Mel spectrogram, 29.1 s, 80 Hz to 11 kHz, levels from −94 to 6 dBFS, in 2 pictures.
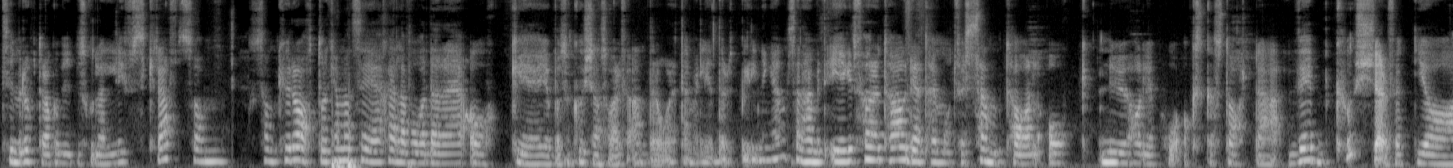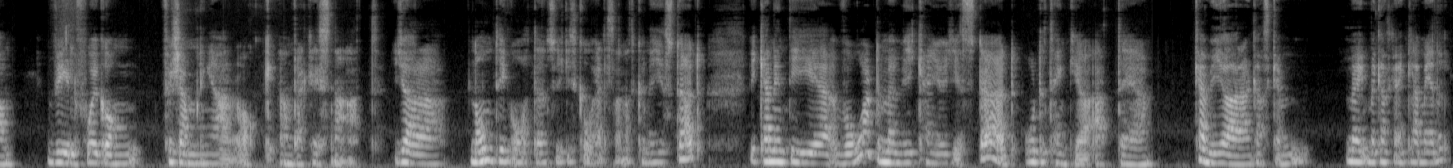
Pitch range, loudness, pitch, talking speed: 180-215 Hz, -24 LUFS, 200 Hz, 190 wpm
